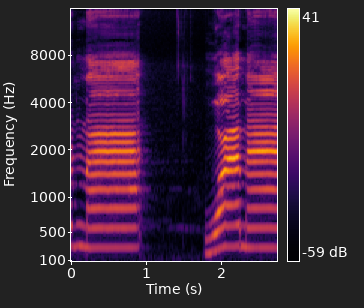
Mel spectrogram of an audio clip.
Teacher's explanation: اب ہم نے میم کو الف اور زبر کی وجہ سے ایک الف کے برابر لمبا کرنا ہے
